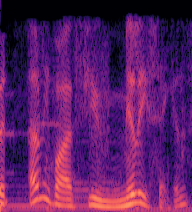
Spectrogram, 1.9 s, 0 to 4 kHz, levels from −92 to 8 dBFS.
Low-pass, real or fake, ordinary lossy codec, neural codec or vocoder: 3.6 kHz; real; MP3, 32 kbps; none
